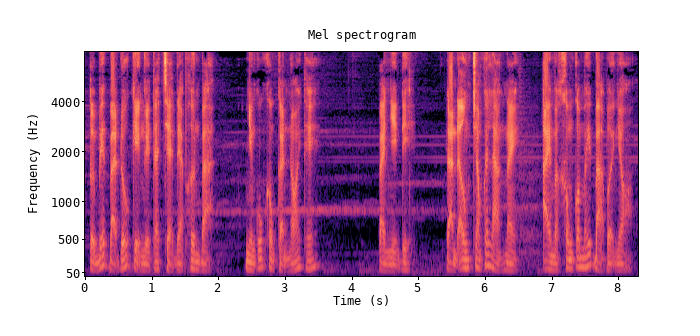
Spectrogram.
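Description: A man's voice: sits low, fairly quick, faint music behind. A man voicing an irritable older village husband in a spoken ghost story, with brusque, scolding lines. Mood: irritated.

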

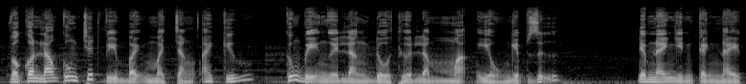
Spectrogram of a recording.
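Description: A man narrating a scripted horror story in a dramatic, expressive way. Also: lowish voice.

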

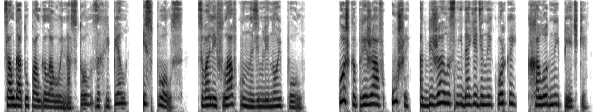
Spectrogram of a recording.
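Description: A woman narrating a story in a measured, steady way. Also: medium pitch, creaky, no room sound, studio quality. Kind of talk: scripted narration.

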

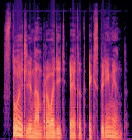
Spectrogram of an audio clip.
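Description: A man voicing an earnest boy wizard who explains things in a measured, persuasive way. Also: lowish voice, lively intonation, gravelly, darkish tone, no echo, studio quality. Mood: reasoning. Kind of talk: audiobook character voice.

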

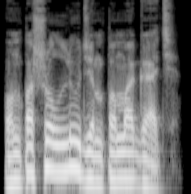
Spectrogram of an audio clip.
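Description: A man voicing a young mother who speaks softly and gently to her daughter. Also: fairly low pitch, moderate pace, no echo, studio quality, close to an everyday voice. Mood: gentle.

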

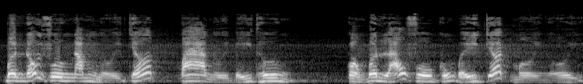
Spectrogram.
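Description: A storyteller putting on a stern old martial arts master, half-paralysed and past fifty, who speaks gravely and sighs heavily. His husky voice swings widely in pitch as he gives orders in a storybook tale. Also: sing-song, brisk, a little mellow. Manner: grave, commanding, sighing.

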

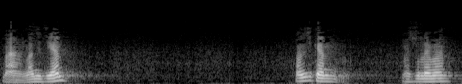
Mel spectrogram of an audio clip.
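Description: A man's voice: mid-range voice, takes it slowly. A man teaching an Arabic language class, calling on students by name, quizzing them on words and correcting their reading. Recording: echoey hall, dull lo-fi recording.

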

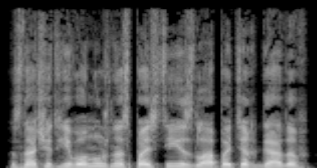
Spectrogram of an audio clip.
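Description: A man's voice: high voice, brisk, dry recording, clean studio sound, pitched above the performer's own voice, close to an everyday voice. A man voicing a commanding young woman with a rifle in an audiobook. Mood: insistent. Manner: barking orders.

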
